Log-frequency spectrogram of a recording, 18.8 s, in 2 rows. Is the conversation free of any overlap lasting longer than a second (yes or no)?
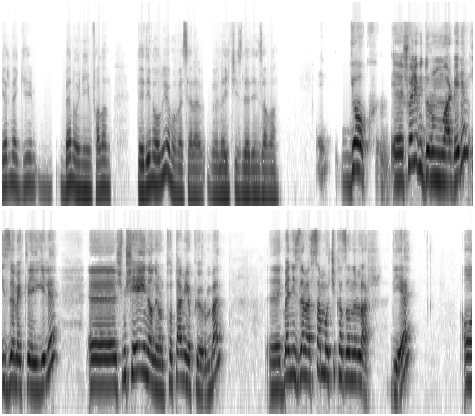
yes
